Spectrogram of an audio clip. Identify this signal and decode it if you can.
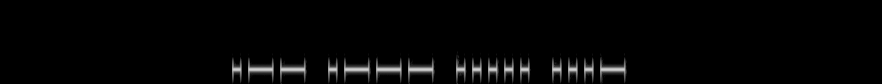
Morse code, heard as a keyed tone, about 15 wpm, 700 Hz. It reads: WJ5V
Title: USA Call Signs - 4 Characters - Repeated 3x - 15wpm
